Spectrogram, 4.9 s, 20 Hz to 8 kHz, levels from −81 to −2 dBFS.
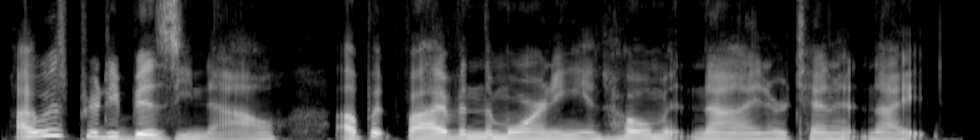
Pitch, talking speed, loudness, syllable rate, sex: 185 Hz, 230 wpm, -20 LUFS, 5.1 syllables/s, female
